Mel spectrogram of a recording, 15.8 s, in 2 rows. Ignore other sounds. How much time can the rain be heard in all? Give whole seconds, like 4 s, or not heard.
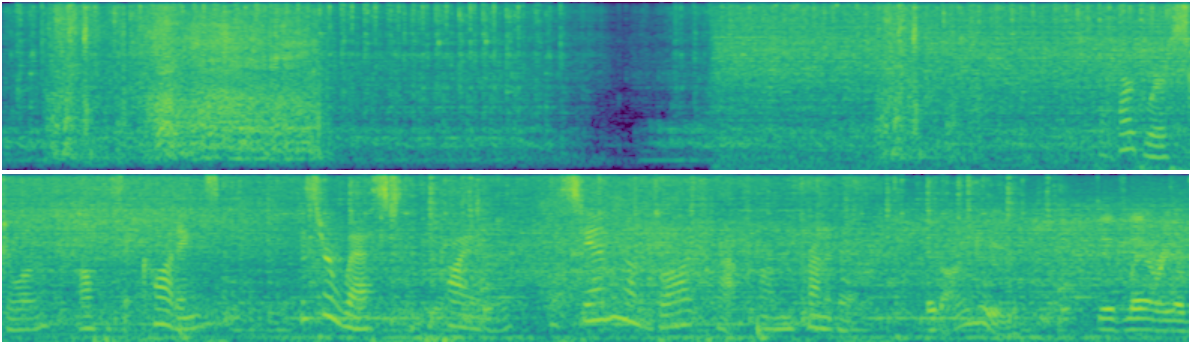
11 s.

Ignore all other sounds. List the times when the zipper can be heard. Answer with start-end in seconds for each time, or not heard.
0.2-2.2, 5.8-6.6, 10.8-12.4.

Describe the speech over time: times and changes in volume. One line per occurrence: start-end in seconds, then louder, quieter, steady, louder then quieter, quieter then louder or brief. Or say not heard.
7.3-15.8 steady.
